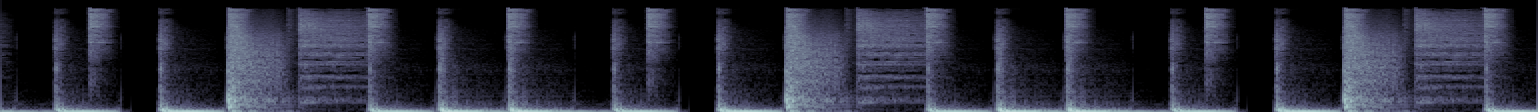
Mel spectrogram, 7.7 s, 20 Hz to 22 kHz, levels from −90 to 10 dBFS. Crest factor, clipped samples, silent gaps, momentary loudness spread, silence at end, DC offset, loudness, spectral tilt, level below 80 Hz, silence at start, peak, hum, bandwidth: 16 dB; under 0.1%; none; 8 LU; 0 s; under 0.1%; -22 LUFS; -4 dB/octave; -20 dBFS; 0 s; -4 dBFS; none; 17 kHz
